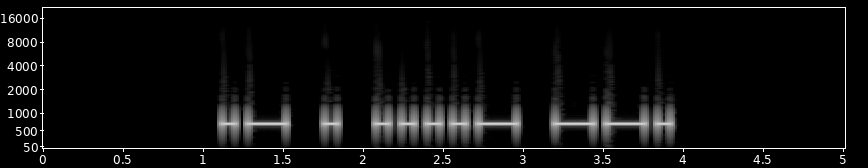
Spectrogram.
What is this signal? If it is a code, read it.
Morse code, heard as a keyed tone, about 15 wpm, 700 Hz. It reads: AE4G
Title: USA Call Signs - 4 Characters - 2x Character Spacing - 15wpm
